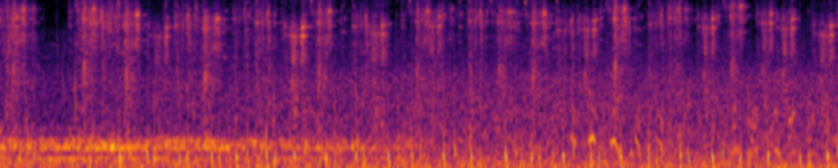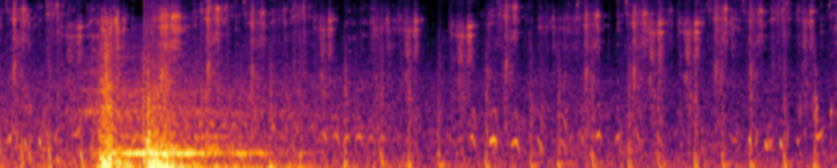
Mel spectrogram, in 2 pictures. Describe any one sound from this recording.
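Armoured footsteps run quickly over stone and grass.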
